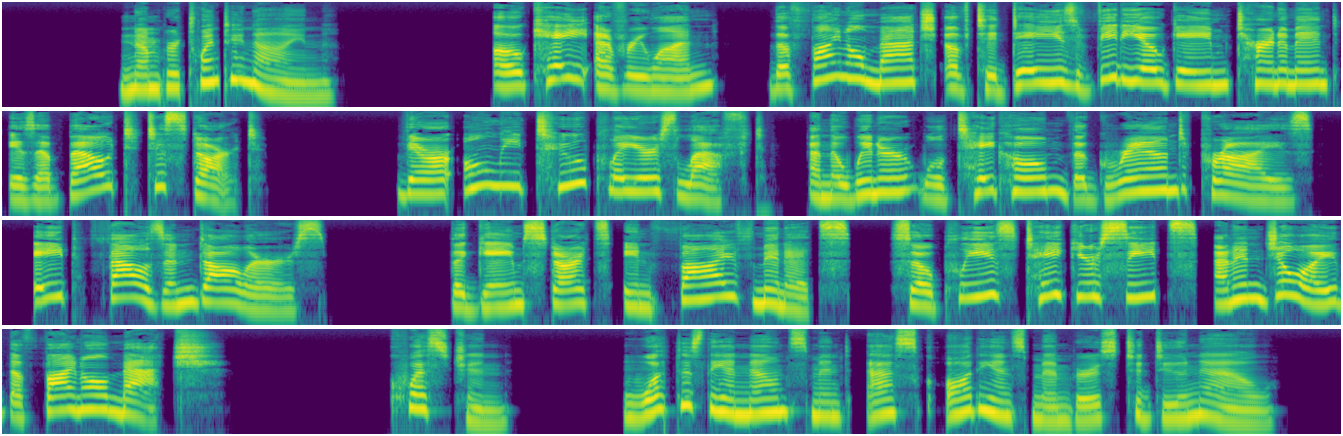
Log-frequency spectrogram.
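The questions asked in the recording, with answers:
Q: What does the announcement ask audience members to do now?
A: Take their seats.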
